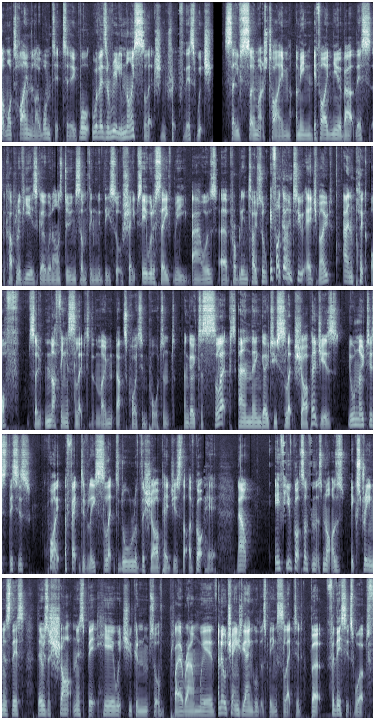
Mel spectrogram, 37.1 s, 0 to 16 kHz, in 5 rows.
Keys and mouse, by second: 0.5 shift+middle click, 1.5 click, 3.8 shift+middle click, 4.9 middle click, 12.7 shift+middle click, 13.0 Tab, 14.1 click, 18.7 click, 21.0 click, 22.5 shift+middle click, 23.5 middle click, 27.0 shift+middle click, 29.0 shift+middle click, 29.8 middle click, 30.8 click, 34.5 shift+middle click, 35.7 middle click.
